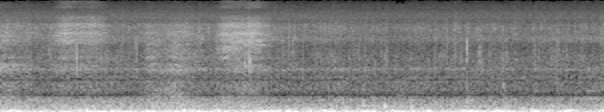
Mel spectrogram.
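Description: Mountain bike riding down a dirt singletrack: a steady low rumble of wind and trail buffeting on an action camera's microphone, with a few short hissing surges.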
